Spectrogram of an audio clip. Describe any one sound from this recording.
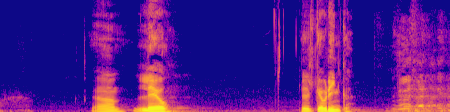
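A young man answers into a microphone.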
